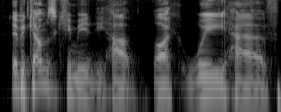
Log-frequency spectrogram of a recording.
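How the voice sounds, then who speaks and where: A man speaks in an Australian accent on a very clean recording with a silent background. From Queensland, Australia (Brisbane). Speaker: brewery founder and head brewer. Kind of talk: casual chat.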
